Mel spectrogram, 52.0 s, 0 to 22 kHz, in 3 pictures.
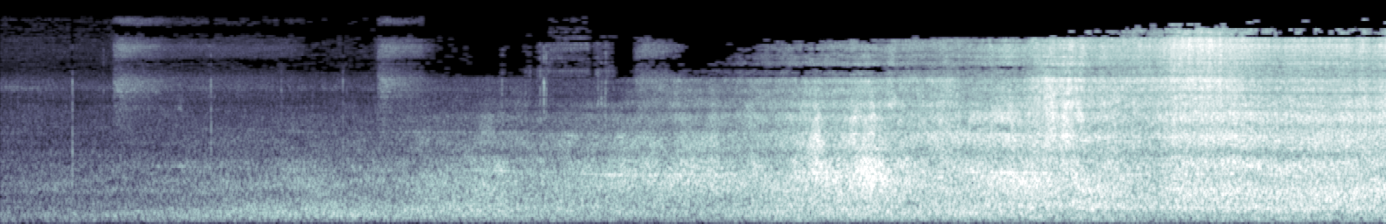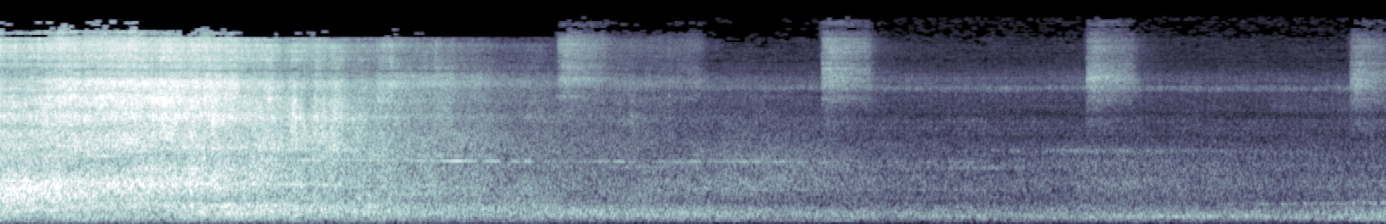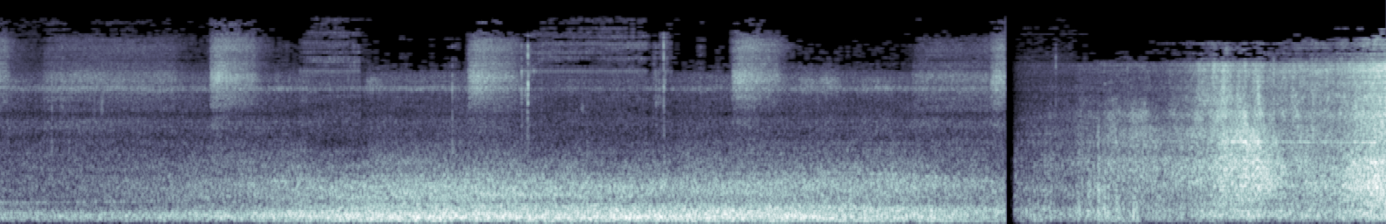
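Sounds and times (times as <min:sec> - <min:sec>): jet engines passing by: 0:00.0 - 0:51.9.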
